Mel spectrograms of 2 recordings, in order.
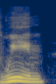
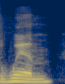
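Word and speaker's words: WiiM: room was there with we or whim I've been saying it wrong it's not we it's whim um and I got a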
